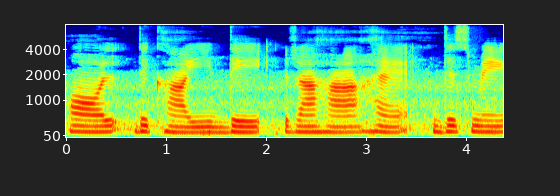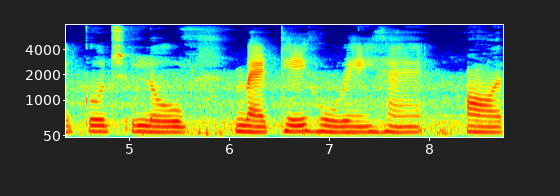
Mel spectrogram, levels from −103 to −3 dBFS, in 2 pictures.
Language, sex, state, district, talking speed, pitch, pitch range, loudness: Hindi, female, Madhya Pradesh, Umaria, 80 wpm, 150 Hz, 145-160 Hz, -18 LUFS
